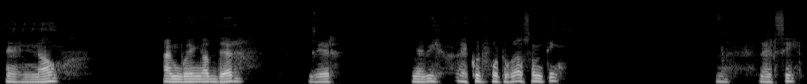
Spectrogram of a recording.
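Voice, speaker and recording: A man narrating a casual outdoor wildlife vlog in a halting, unhurried, understated way. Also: mid-range voice, little pitch movement, mellow, no echo. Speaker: wildlife photographer vlogger. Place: outdoors in nature, close dry sound.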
